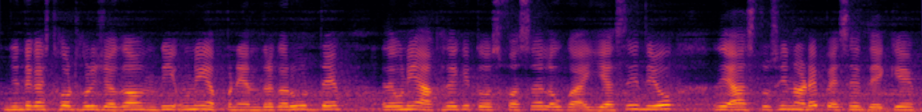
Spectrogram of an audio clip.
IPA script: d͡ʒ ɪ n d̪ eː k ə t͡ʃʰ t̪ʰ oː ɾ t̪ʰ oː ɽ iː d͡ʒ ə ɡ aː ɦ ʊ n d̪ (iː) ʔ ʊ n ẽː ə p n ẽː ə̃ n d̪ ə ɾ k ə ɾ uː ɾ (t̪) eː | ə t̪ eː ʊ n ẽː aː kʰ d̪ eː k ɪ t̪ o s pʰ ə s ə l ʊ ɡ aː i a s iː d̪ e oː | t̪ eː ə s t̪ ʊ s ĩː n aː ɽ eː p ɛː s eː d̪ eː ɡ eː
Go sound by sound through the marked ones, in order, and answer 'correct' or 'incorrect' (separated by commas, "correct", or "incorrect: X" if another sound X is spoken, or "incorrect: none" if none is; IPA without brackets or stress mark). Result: correct, incorrect: d̪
